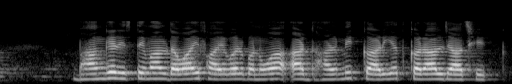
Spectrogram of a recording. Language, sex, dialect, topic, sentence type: Magahi, female, Northeastern/Surjapuri, agriculture, statement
